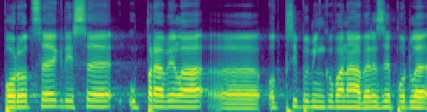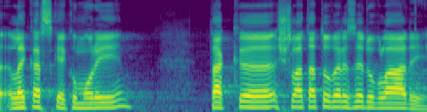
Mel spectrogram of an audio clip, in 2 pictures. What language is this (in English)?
Czech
